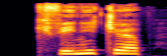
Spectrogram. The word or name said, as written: kvindejob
